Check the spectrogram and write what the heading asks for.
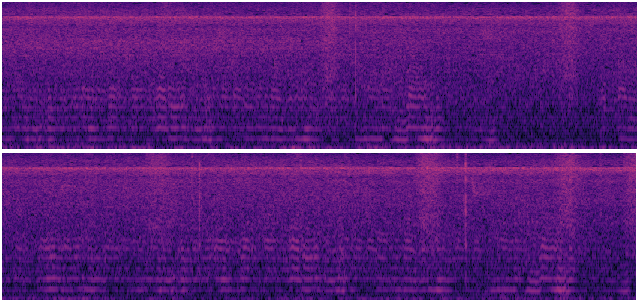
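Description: Flying insect buzzing: a wavering wingbeat hum that drops out for a moment about three seconds in and then comes back, over a thin steady high tone.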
